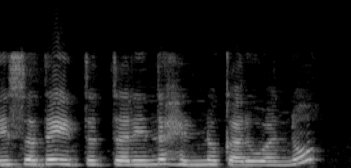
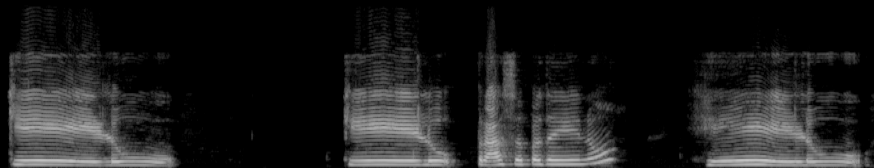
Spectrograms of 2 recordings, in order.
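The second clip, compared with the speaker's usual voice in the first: slow, stretched rhyme words; teacher spelling out rhymes slowly; dictation; much slower than usual. Acted. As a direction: dictate each rhyming word slowly to pupils.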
